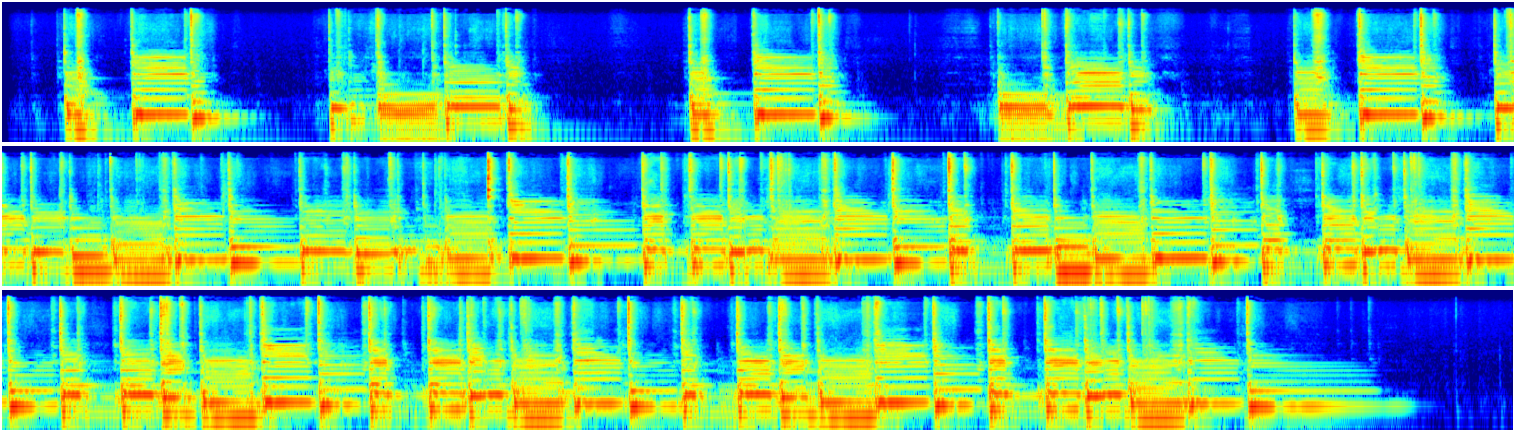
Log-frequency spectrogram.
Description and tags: Double bass stab improvisation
